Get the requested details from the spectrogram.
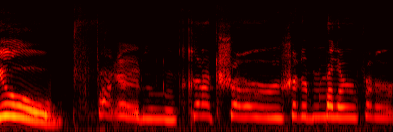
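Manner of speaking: mock very high, drawn-out, heated angry cursing. Retelling cursing at the Cowboys from a bar step: imitating own angry cursing. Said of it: "cursing at the Cowboys like".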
